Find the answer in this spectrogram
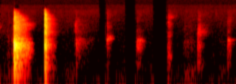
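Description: Two short crinkles of a sheet of paper being unfolded and held up, within the first half second, then near silence.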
